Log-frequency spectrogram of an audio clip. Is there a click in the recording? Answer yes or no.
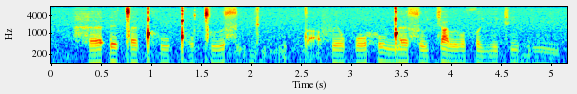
yes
